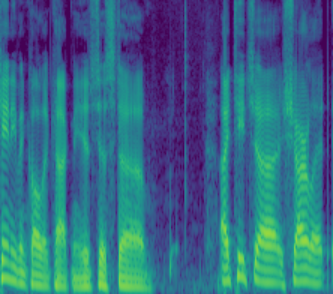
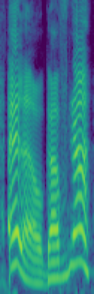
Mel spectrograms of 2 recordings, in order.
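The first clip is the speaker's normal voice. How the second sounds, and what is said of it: Exaggerated Dick Van Dyke Cockney. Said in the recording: “the English accent ... the exaggerated Dick Van Dyke ... the Cockney English accent from Mary Poppins”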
